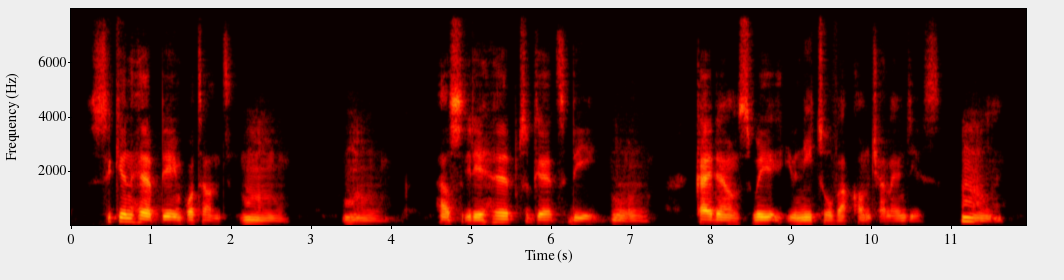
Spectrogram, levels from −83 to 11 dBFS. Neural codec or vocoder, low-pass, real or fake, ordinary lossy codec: codec, 16 kHz, 1 kbps, X-Codec, HuBERT features, trained on LibriSpeech; none; fake; none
